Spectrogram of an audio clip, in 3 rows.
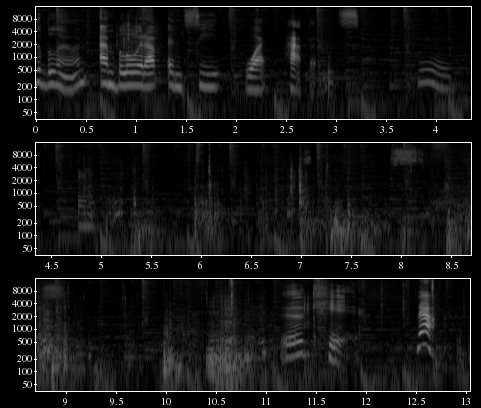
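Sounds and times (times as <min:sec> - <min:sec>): background music: 0:00.0 - 0:13.0
rubber balloon rubbing: 0:04.8 - 0:11.5.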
